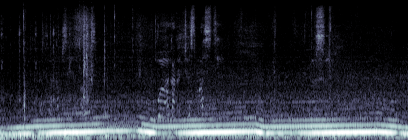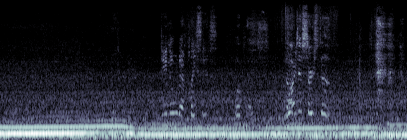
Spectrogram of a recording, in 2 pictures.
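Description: Car engine heard from inside the cabin while accelerating. The automatic transmission shifts up four times: the engine's pitch climbs, then drops at each shift, about every two and a half seconds. After the last shift the engine settles into a steady cruise.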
